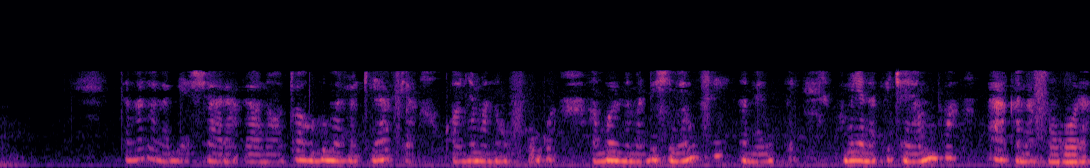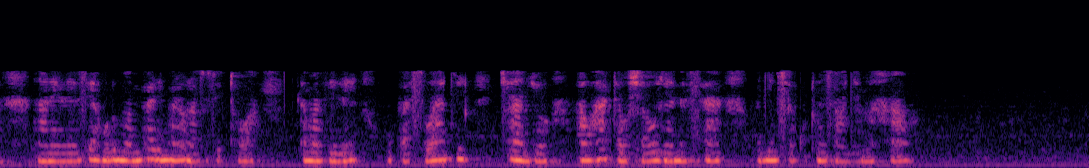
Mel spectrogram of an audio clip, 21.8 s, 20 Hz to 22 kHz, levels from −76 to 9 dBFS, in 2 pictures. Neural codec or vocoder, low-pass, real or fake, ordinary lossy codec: none; 7.2 kHz; real; AAC, 16 kbps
